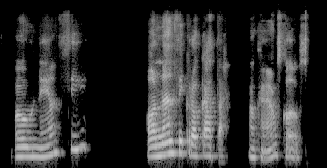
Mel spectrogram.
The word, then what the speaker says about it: Oenanthe: And then the next three, how do you pronounce this one? It's Oenanthe? Oenanthe crocata.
